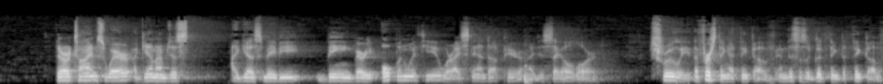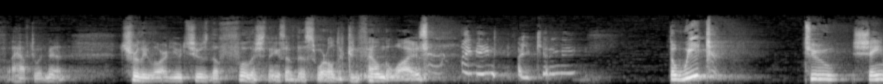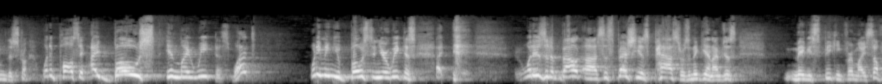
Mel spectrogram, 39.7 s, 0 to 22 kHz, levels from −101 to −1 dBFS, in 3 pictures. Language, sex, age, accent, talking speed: English, male, 50-69, American, 160 wpm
